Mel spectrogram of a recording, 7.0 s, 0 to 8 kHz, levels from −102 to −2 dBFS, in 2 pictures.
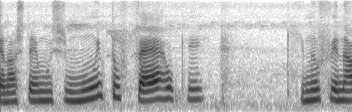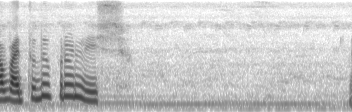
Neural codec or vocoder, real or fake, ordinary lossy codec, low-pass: none; real; none; none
